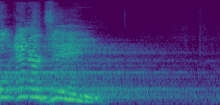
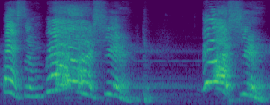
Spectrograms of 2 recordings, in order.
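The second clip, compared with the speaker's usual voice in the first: emphatic praise; 5 semitones higher, much slower than usual. Real, not acted. Keeps praising the scene.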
